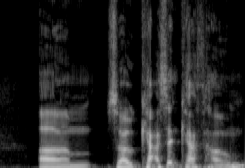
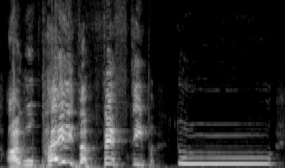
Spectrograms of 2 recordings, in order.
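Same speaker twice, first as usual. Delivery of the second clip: loud, high yelling that breaks off; furious outburst cut short; angry shout; 8 dB louder, much slower than usual. Retold or imitated. Customer shouting at the agent, cut off to hold. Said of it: "I'm getting angry and I'm shouting".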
